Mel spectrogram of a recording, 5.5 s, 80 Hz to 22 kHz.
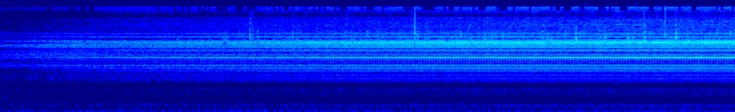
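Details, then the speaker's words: WEM Musette Mk 2 valve amp on the bench before servicing, with inputs grounded and tubes already swapped. A steady low buzz with bright hiss and no crackle is mains hum that is not coming from the inputs or tubes, source still untraced. "it's just a very noisy noisy amp so it's not coming from the inputs"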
